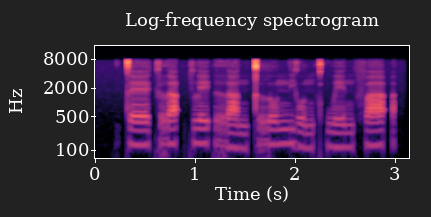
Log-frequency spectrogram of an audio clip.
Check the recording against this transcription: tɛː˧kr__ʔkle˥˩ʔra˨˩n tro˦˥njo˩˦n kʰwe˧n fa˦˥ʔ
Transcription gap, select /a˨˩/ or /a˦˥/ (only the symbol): a˦˥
